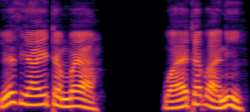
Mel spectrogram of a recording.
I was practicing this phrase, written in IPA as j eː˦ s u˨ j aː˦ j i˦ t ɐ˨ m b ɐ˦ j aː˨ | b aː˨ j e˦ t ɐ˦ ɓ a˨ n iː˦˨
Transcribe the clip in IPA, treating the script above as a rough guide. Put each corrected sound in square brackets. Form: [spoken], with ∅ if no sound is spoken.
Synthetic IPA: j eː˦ s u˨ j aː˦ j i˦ t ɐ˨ m b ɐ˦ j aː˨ | [w] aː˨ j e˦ t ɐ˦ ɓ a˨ n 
